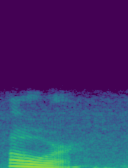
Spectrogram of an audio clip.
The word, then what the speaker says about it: hour: The next, homophones, power and hour. So H is not pronounced.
